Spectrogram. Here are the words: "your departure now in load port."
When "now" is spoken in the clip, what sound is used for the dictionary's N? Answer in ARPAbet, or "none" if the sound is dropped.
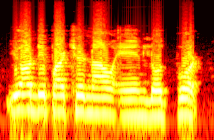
N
